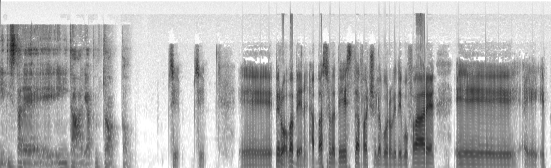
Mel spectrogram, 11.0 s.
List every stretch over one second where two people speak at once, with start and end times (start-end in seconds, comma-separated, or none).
none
